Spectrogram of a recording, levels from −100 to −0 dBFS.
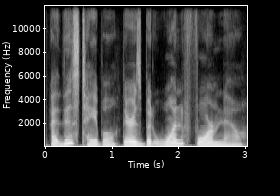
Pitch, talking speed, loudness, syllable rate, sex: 205 Hz, 180 wpm, -15 LUFS, 4.3 syllables/s, female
